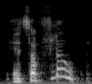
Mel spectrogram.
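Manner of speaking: high Daphne voice; matter-of-fact Daphne. A narrator's reading. Daphne explaining to Shaggy, high voice. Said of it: "said Daphne".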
